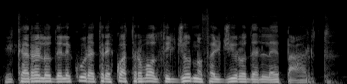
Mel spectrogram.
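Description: An actor playing an anguished, indignant and nostalgic asylum psychiatrist in a declamatory radio theatre monologue. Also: male voice, medium pitch, steady tone, a little fast, darkish tone, no room sound, studio quality, natural voice. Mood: troubled, questioning. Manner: declamatory, rhetorical questions, emphatic lists. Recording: music playing behind the voice. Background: music.

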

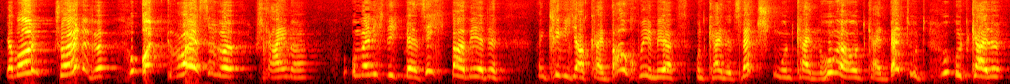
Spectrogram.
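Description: A man voicing a small, childish male kobold in a children's radio play, squeaky, cheeky and whiny, stammering and pleading. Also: heavily acted. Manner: stammering protests, wailing, pleading.

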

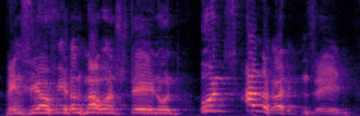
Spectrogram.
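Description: An actor playing a cruel, bombastic rebel captain in a theatrical radio play, with a bellowing, pompous, menacing delivery. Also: male voice, very high-pitched, wildly swooping pitch, moderate pace, gravelly, sharp tone, full character voice. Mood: bombastic, gloating.

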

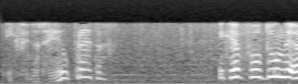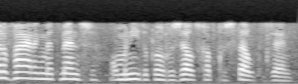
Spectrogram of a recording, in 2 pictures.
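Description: A woman's voice: medium pitch, lively intonation, moderate pace, close to an everyday voice. An actress playing a proud, outspoken young noblewoman in a Dutch radio play, with a brusque, mocking manner. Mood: guarded, cool. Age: 20s. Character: blunt, proud, unconventional young noblewoman of twenty-six. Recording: tinny band-limited old radio play recording, noisy.

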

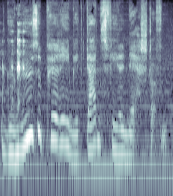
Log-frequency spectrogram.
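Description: An actress playing a kindly, middle-aged housekeeper and carer, fussing and chattering solicitously in a radio drama. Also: female voice, mid-range voice, animated, moderate pace, over music, natural voice. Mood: fussing, pitying.

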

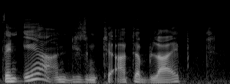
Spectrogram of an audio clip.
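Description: Radio drama: imperious, sneering male theatre actor, very lively pitch, haughty and deliberate. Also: slightly rough, exaggerated voice. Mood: cold menace. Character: arrogant, tyrannical theatre actor, sneering and cutting. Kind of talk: German radio drama acting.

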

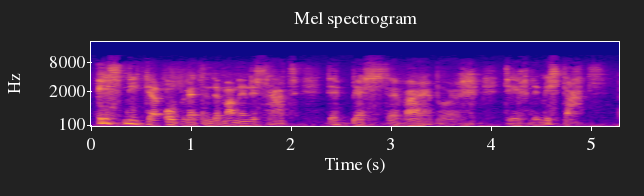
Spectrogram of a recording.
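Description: An actor playing a smooth-talking, pompous private detective colleague in a radio drama, oratorical in manner. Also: male voice, deep voice, very animated, measured pace, sharp tone, slight background noise, full character voice. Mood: smooth persuasion. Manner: oratorical, ingratiating.

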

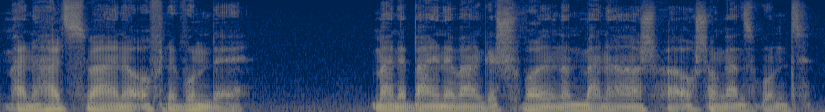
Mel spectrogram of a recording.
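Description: An actor playing a weary gambler who tells of his night at the dice table in a terse, dry radio drama monologue, with a husky voice. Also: rumbling low, steady tone, measured pace, a little mellow, far from the mic, heavily acted. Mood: exhausted. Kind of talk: radio drama narration, first-person monologue.

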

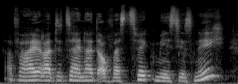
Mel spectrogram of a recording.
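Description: Low-pitched, teasing young woman, played by an actress. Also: a little fast, close to an everyday voice. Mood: teasing, probing. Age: young adult. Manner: teasing, dry, probing. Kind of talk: German radio play dialogue.

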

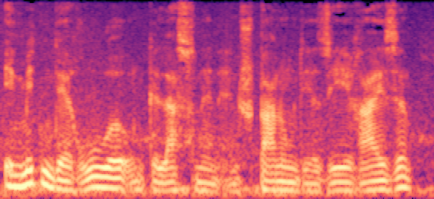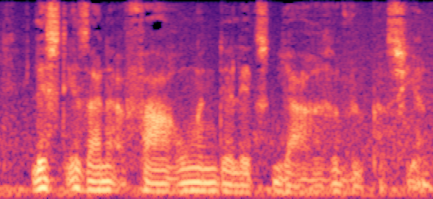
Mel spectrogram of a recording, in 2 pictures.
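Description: A man narrating an audiobook story in a measured, deliberate way with theatrical emphasis, close to a studio microphone. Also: low voice, lively intonation, slight background noise. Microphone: close studio microphone, dry.

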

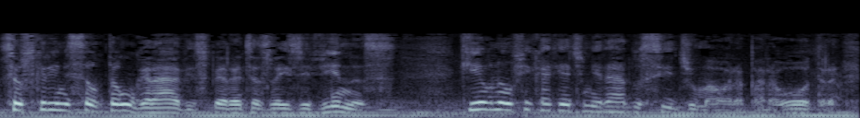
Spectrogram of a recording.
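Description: An actor playing a compassionate, grave instructor in a radio drama, speaking formally and earnestly. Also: male voice, mid-range voice, very animated, normal speed, noisy background, natural voice. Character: compassionate, grave senior instructor in a spirit institute. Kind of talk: Brazilian radio drama acting. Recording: dull lo-fi audio under music.

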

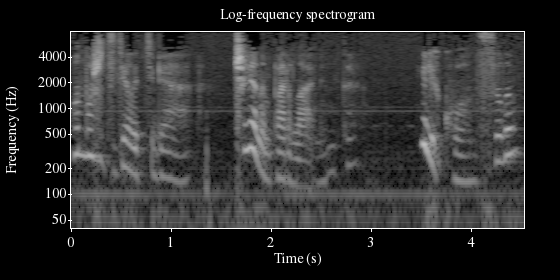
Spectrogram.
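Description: An actress playing a charming, ambitious young society wife in a radio play, coquettish and breezily self-assured in a theatrical manner. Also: female voice, on the low side, big pitch swings, normal speed, a little mellow, a little hiss or hum. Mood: cool, coaxing.

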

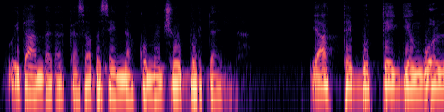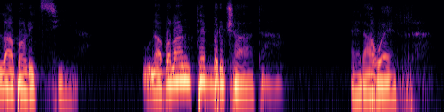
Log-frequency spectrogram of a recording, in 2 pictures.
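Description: An actor with a thick Neapolitan accent playing a brooding, hardened mafia henchman in prison in a radio drama, gruff and blunt in dialect. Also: on the low side, normal speed, warm tone. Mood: bitter, angry. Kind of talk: Italian radio theatre acting.

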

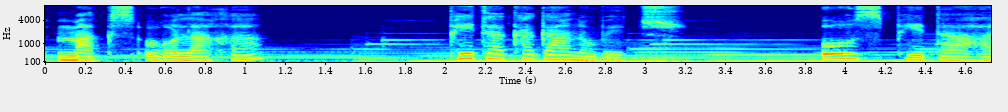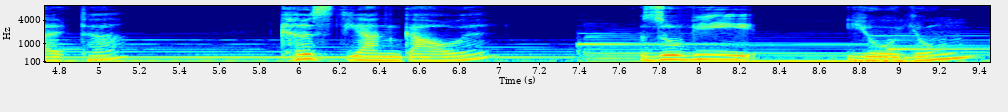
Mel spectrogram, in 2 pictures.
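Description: A woman's voice: sits low, expressive, slow pace, pauses often, over music. A woman announcer reading scripted narration and credits for a German radio drama.

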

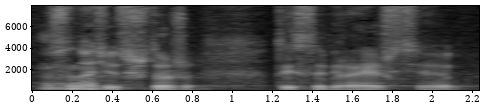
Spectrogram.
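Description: An actor playing a wry, kindly schoolteacher mentor, measured and gently ironic, in a 1950s radio drama. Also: male voice, sits low, fairly even intonation. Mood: gently teasing. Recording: vintage 1950s radio play recording.

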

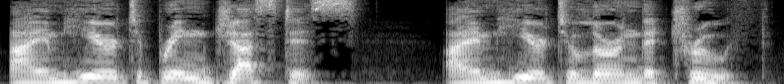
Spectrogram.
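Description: A man reading a storybook aloud, voicing a bold, righteous masked hero in slow, simple lines. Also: medium pitch, fairly even intonation, fairly bright tone, pitched above the performer's own voice, lightly acted. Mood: stern. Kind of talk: graded reader audiobook.

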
